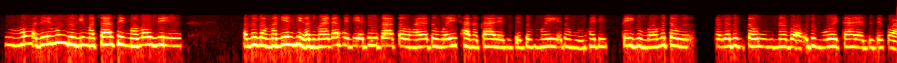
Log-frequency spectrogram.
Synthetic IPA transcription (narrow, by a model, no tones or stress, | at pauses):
ɦoɐduimuŋduɡimɐsasiŋmɐmɐwziŋ | ɐduɡɐmɐnens̬iŋɐdumajnaɦajdiɐdudatɐwɦaɾɐduŋwaɾisanɐkaɾeɐdudiɐduŋːojɐduŋɦajdikɐjɡumbɐːmɐtɐwbɐd | ɾɐkɐduŋtɐwnɐbɐːduŋojtaɾeɐdudikʰa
